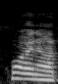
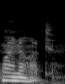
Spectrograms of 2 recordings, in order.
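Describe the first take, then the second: First: Why not? higher and louder, punching Why; emphatic repeat. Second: Said in the usual way. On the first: Real, not acted. Repeats her own question.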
